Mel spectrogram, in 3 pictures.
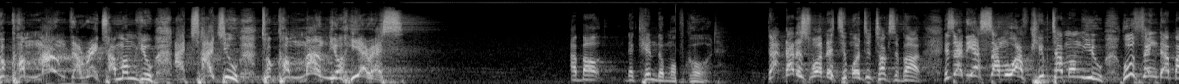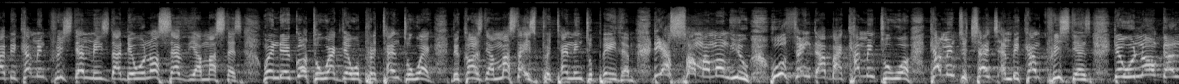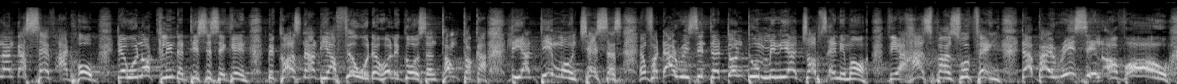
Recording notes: Sermon preached at CBC Adabraka Campus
